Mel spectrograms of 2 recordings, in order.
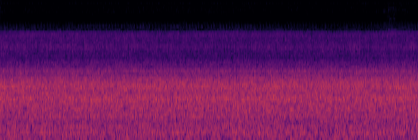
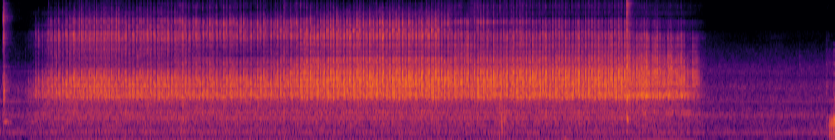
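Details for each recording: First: Small cooling fan after a few drops of oil were put on its loose shaft: a steady, even whoosh with the earlier rattling gone, now running smoothly. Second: Small fan spinning up with a harsh, buzzing rattle from play in its shaft (worn bearing), vibrating on start; to be disassembled and lubricated.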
